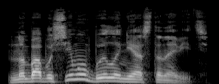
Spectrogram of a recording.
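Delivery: ordinary delivery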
